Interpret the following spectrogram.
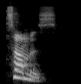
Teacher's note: The H in that name is silent. So when you're pronouncing it as a T, not as a TH. It means that you will not stick out your tongue.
